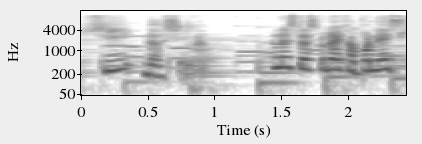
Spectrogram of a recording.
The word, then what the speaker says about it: Hiroshima: Y entonces por eso palabras como Hiroshima sí se dice la H Hiroshima en nuestra escuela de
